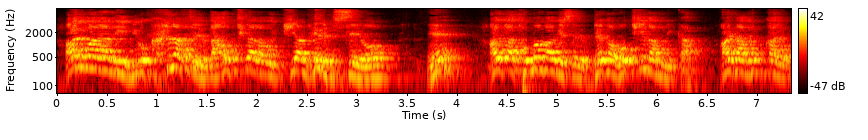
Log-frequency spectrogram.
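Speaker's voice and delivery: high-pitched, acted-out grumbling at God; whining complaint. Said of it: "막 원망, 투정을 하면서". (원망하고 투정하는 높은 목소리)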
